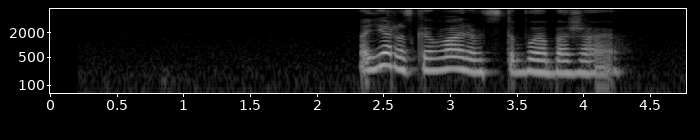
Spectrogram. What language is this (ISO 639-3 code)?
rus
